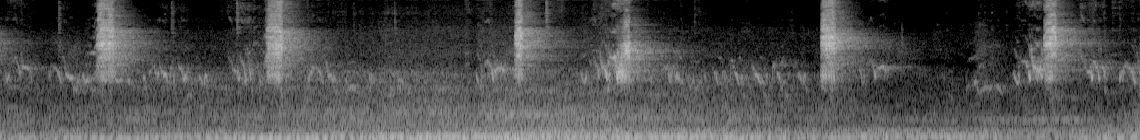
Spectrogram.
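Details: Baby parrot being fed: sharp, bright chirps given singly roughly once a second, each a brief high burst, over a steady low hum.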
